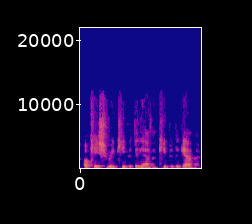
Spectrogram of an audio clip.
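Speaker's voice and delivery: soft, fast hush, telling her to hold it in; pat-on-the-back murmur to stop the tears; hushed soothing. Retold or imitated. Friends hushing a crying daughter, soft and quick. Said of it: "they tap me on the back and say".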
